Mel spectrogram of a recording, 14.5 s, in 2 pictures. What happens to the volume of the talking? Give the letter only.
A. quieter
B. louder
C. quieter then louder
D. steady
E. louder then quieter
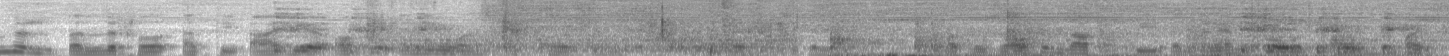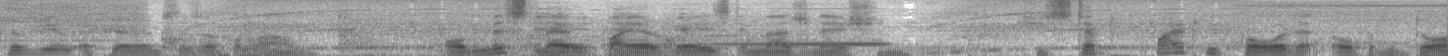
B.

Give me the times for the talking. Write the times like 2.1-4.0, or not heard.
0.0-8.8, 9.4-14.4.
